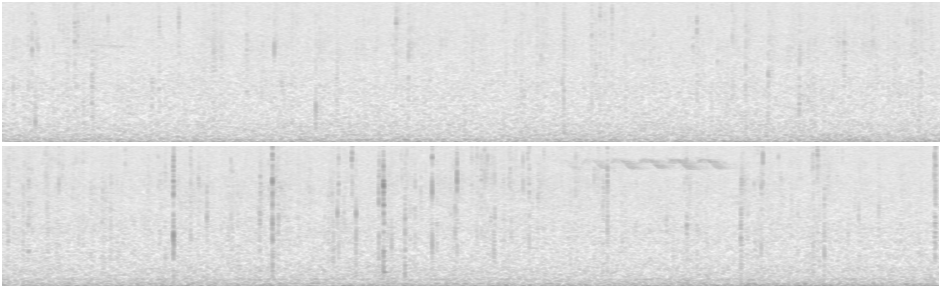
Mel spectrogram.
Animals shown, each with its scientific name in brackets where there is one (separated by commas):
Black-and-white Warbler (Mniotilta varia)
